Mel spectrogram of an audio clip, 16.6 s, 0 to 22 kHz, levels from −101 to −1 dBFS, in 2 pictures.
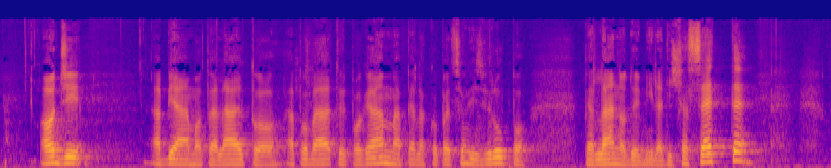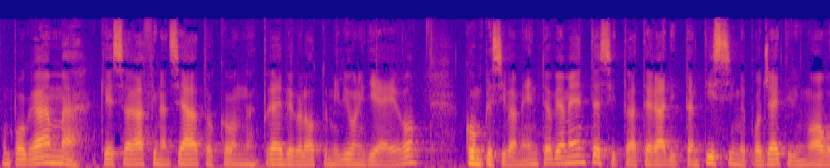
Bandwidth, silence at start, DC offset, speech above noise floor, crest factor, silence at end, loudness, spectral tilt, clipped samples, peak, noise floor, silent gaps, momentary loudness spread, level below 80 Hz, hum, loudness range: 13.5 kHz; 0.05 s; under 0.1%; 25 dB; 20 dB; 0 s; -29 LUFS; -4.5 dB/octave; under 0.1%; -8 dBFS; -55 dBFS; none; 10 LU; -58 dBFS; none; 3 LU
